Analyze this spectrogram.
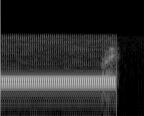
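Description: A single steady telephone ringback tone, the outgoing call ringing on the line: one smooth, even electronic hum that holds for about a second and a half, then cuts off abruptly.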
